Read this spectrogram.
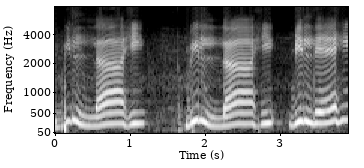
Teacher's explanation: اور باللہ میں جو اللہ کا نام ہے وہ ہم کیسے پڑھیں گے؟ باریک پڑھیں گے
